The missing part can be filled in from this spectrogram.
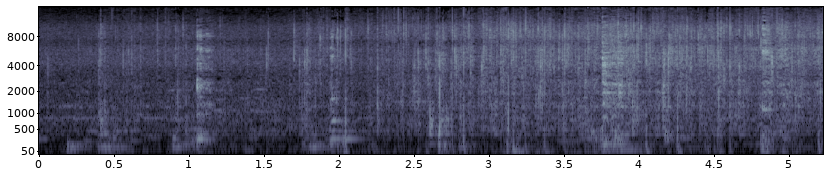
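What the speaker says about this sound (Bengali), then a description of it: "এবার আমি দিয়ে দিচ্ছি টমেটো কুচিগুলো।" Chopped tomatoes sizzle in a pan, a close steady hiss with spatula scrapes and taps, growing louder as it goes.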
